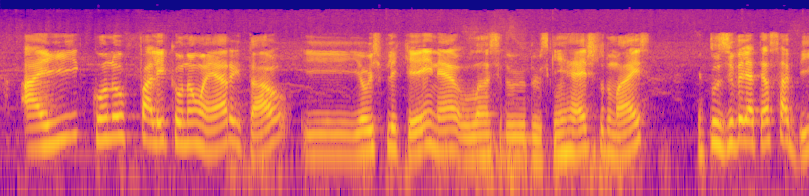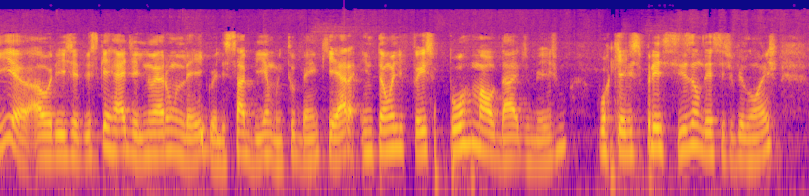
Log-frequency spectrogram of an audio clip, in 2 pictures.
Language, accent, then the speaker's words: Portuguese; Rio de Janeiro, Brazil; eu sou do litoral do Rio, né, cara. Aqui a gente pega sol direto. É. Eu moro de frente pra praia.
